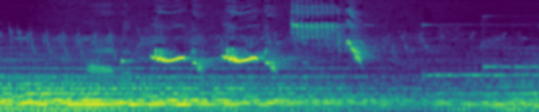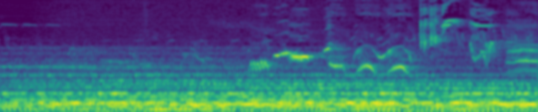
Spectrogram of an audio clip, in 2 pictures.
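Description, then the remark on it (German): Birds sing in bright, chirping phrases, one flurry near the start and another livelier burst toward the end, over a steady low droning bed of sound. “Bunte Vögel schweben elegant vorbei und singen ihre Lieder.”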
